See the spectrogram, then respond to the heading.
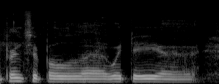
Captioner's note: speaking French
